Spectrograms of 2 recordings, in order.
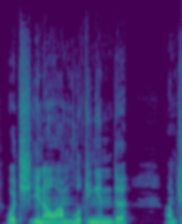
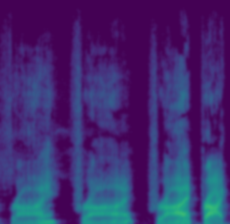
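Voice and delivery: hopeful questioning, each word swooping sharply upward; mock begging; much slower than usual. Dieting dad eyeing his daughter's food, mock begging. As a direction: wheedle for a bite with a steeply rising lilt.

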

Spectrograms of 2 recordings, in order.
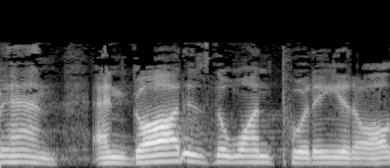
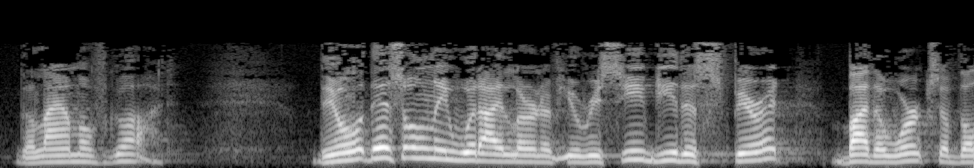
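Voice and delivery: scripture reading; 4 semitones higher, 3 dB louder than usual. Acted. Preacher reads Paul's rebuke aloud.

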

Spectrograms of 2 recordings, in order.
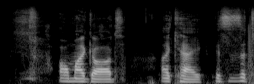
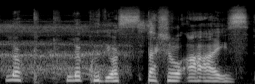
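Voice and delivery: dramatic advert voice; 4 semitones higher, slower than usual. Retold or imitated. Quoting the contact lens advert.

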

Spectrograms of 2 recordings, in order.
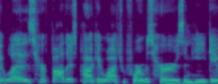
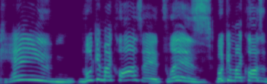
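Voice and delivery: high, mock yelled call into the well; retold yell; 7 semitones higher than usual. Ghost girl yelling to her family at dinner, mock shout. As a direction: call out to the family through the water. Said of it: "she yells into it".

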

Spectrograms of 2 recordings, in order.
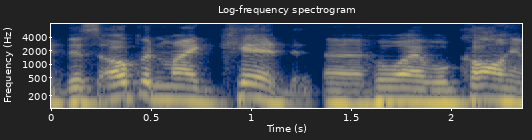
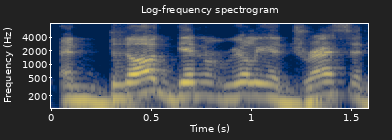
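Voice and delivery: ordinary talk, nothing marked

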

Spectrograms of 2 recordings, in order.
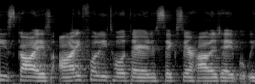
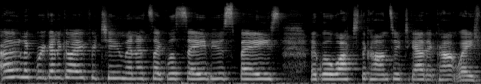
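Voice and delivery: higher-pitched, airy reassurance; breezy fake promise; 6 semitones higher than usual. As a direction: toss off a sweet excuse in a higher voice. Acting out their excuse to the men.

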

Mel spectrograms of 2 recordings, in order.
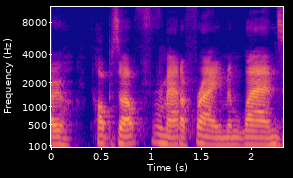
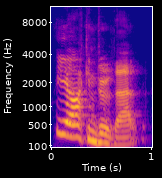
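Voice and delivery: genie squeals yes high and loud; eager genie yes; 11 semitones higher, 9 dB louder than usual. Pretend. Genie to Polnareff, a high loud eager yes. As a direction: sell the catch with a bright burst.

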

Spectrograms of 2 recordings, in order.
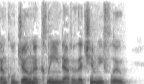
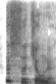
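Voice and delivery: high, loud anxious plea; high-voiced worried mother; pleading; 11 semitones higher, 5 dB louder than usual. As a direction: plead with the bully, pitched high. Mother begs Jonah for child.

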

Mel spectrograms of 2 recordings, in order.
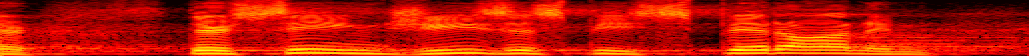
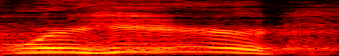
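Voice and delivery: mock triumphant cheer; 8 semitones higher, 3 dB quieter than usual. Disciples arriving among palm branches, mock cheering. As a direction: imitate celebrating, pitched well up. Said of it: "they just came in shouting".

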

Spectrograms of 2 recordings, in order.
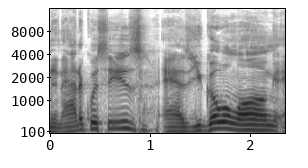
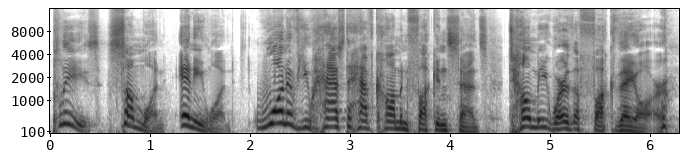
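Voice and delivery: exasperated pleading; 7 semitones higher, 3 dB louder than usual. Acted. Hero keeps begging while shooting.

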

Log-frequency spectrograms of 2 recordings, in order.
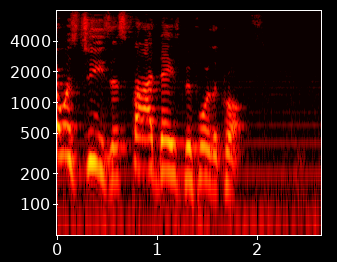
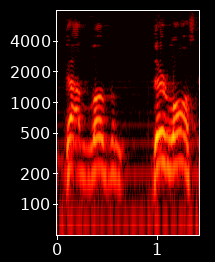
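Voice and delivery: normal talking voice

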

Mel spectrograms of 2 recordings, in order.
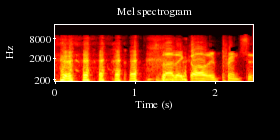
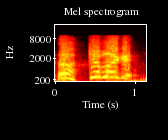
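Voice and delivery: high, loud panicked cry; panicked yelp; 5 dB louder than usual. Retold or imitated. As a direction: squeal it out in fright. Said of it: "This dude's today".

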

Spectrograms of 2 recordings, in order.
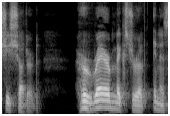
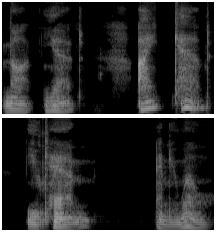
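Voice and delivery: whisper; 3 semitones lower, 18 dB quieter, slower than usual. Acted. Whispered lovers' exchange.

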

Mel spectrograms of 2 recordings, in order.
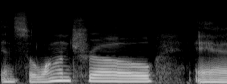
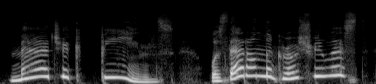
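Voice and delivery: puzzled Froggy. Retold or imitated. Froggy spotting the beans, wondering aloud, high. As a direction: muse over it, puzzled. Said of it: "he was like".

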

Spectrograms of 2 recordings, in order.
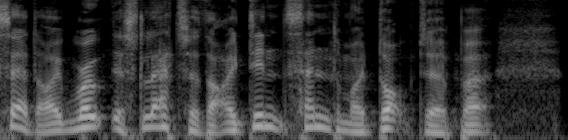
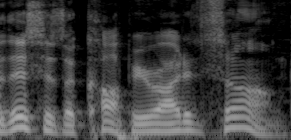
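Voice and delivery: light American twang on the copyright notice; 3 semitones lower than usual. Retold or imitated. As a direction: mimic an American automated warning with a slight twang. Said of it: "put that little bit of a twang on the end there".

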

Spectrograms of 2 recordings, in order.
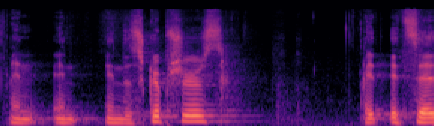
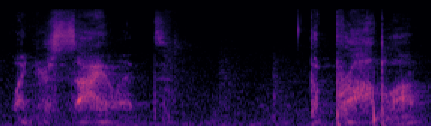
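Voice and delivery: whisper; 17 dB quieter than usual. Acted. Whispering about silence.

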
